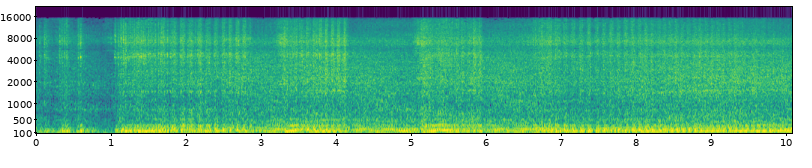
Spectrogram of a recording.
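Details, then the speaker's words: 1972 VW Fastback with a fuel-injection issue, still cold, heavy smoke; revved hard with an uneven lumpy beat and wavering pitch; rough rich cold running that improves when warm, cause not confirmed. "See, I can't even keep it running long enough for me to, well, heck. Well, see, it's not even, doesn't want to idle."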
